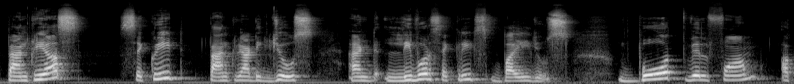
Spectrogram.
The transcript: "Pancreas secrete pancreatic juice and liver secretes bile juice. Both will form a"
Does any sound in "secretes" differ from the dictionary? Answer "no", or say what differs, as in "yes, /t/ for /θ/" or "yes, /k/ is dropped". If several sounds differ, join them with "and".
no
